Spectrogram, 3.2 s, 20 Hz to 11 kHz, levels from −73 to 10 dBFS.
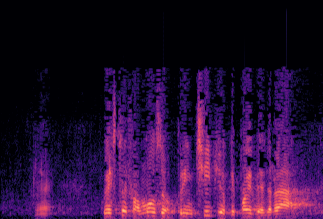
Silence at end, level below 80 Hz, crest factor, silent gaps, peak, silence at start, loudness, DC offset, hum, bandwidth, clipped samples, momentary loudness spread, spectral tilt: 0 s; -44 dBFS; 14 dB; none; 0 dBFS; 0.35 s; -13 LUFS; under 0.1%; none; 8 kHz; under 0.1%; 16 LU; -4.5 dB/octave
